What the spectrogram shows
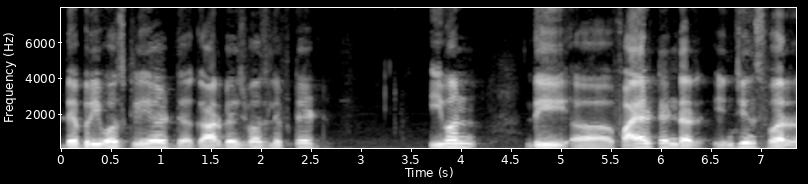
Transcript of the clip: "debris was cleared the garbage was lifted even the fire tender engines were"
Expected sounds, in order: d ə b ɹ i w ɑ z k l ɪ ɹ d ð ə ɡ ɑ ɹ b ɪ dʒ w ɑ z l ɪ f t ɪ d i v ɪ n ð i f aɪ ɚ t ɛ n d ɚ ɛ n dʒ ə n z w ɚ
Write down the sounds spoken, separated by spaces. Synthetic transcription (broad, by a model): d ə b ɹ i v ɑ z k l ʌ ɹ d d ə ɡ ɑ ɹ b ɪ dʒ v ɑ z l ɪ f t ɪ d i v ɪ n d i f aɪ ɚ t ɛ n d ɚ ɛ n dʒ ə n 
